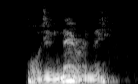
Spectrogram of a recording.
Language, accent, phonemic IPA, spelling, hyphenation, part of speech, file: English, Southern England, /ɔːdɪˈnæɹɪli/, ordinarily, or‧di‧na‧ri‧ly, adverb, LL-Q1860 (eng)-ordinarily.wav
- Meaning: 1. In accordance with normal custom or routine; as a matter of established occurrence 2. Usually or as a general rule; commonly 3. In the usual manner; unexceptionally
